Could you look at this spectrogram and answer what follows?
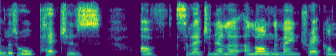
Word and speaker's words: Selaginella: Next is Selaginella. I can never say that one. Does anyone want to jump in and tell me how to say it properly? Selaginella.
